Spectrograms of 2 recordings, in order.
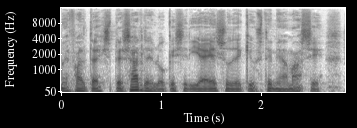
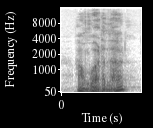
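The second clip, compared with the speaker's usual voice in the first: usual speaking voice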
